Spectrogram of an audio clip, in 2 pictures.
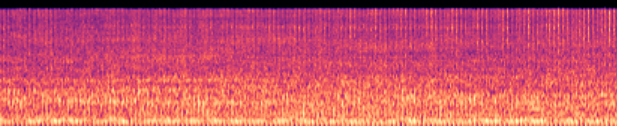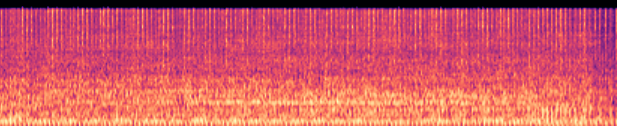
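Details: Australian-built Rover four-stroke mower after governor spring straightened: even, steady buzz at constant speed with no surging or hunting, then a drop as it shuts off; runs healthy.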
